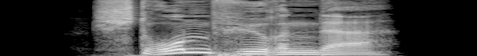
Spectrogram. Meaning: inflection of stromführend: 1. strong/mixed nominative masculine singular 2. strong genitive/dative feminine singular 3. strong genitive plural
- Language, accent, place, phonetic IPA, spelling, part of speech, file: German, Germany, Berlin, [ˈʃtʁoːmˌfyːʁəndɐ], stromführender, adjective, De-stromführender.ogg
